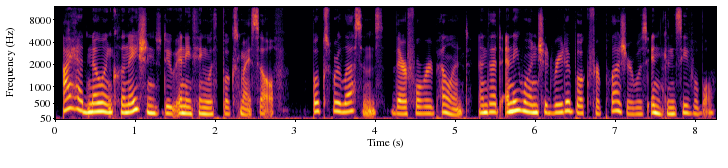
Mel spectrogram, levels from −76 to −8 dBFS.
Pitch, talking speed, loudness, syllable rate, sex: 230 Hz, 195 wpm, -17 LUFS, 6.3 syllables/s, female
